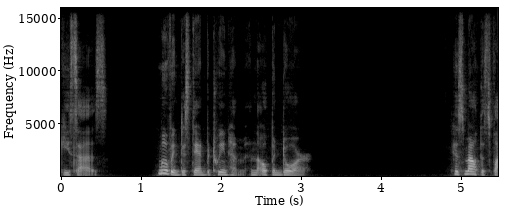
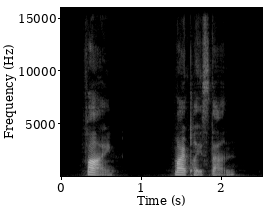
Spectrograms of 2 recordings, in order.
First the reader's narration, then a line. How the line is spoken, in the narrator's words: he says, his voice firm and calculated, but not presumptuous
